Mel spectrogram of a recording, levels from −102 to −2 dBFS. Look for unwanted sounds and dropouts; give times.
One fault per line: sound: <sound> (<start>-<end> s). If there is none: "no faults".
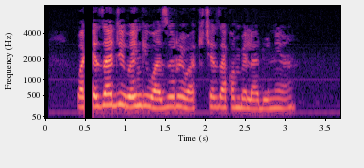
sound: dropout (0.5-0.6 s)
